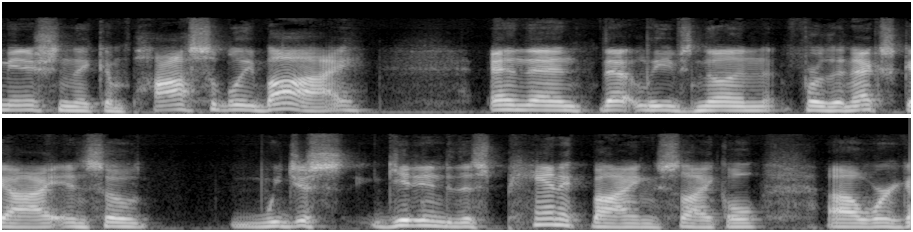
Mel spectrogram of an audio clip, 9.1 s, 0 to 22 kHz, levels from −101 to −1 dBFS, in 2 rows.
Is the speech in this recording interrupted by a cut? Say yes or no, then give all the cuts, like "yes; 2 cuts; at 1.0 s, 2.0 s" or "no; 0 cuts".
no; 0 cuts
